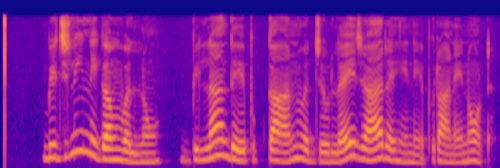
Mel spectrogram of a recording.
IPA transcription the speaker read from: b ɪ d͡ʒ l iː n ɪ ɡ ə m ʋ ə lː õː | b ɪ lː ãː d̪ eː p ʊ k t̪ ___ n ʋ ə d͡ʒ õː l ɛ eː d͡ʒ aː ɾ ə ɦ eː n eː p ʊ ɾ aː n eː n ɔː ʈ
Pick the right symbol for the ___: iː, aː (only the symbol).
aː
